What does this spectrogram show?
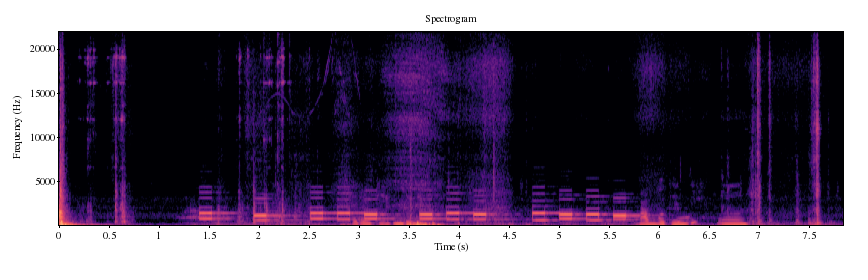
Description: DTMF, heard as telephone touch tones, dialled by machine, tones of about 120 ms, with room echo and the noise inside a car. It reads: 9 1 968 865 3824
